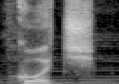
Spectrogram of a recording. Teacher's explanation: som de O bem fechadinho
